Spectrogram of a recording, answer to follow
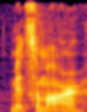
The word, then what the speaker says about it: Midsommar: Midsummer. Midsommar, as phonetically written out. Or as the sophisticated might say.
